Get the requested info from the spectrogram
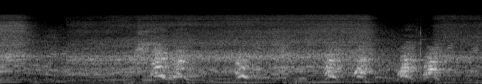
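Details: Kuvasz at the fifth Kuvasz club show in Kishegyes (Mali Iđoš), 2017: about six short, harsh barks, some in quick pairs, over a steady murmur of crowd chatter and background noise.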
